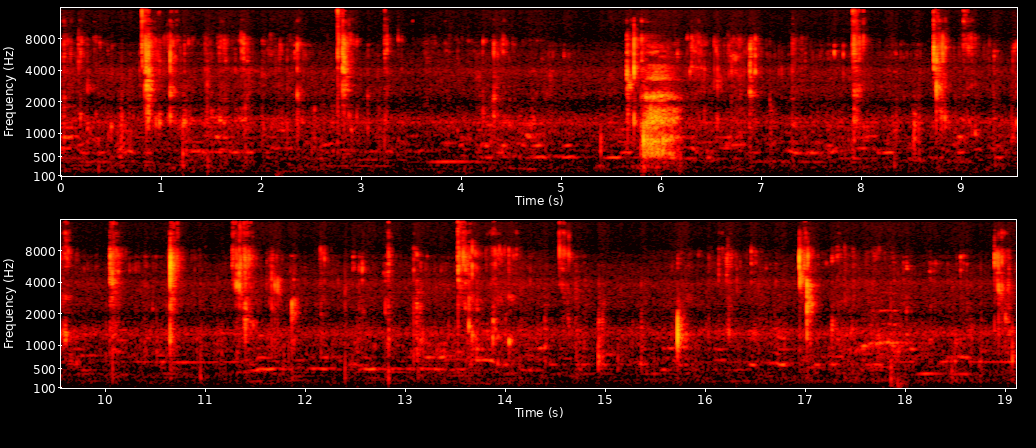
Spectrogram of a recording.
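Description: Quiet, close-up eating sounds of a person chewing rice and chicken eaten by hand: sticky chewing with scattered wet mouth clicks and lip smacks. There is one louder wet mouth sound about six seconds in.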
